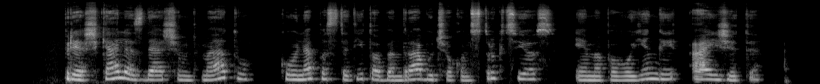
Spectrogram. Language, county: Lithuanian, Vilnius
